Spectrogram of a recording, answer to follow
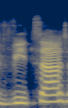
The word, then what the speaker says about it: Vita: silent yes and then my last name is like uh it's Vita so as if you were um saying pizza but we're supposed to pee with a v pizza yeah good to know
